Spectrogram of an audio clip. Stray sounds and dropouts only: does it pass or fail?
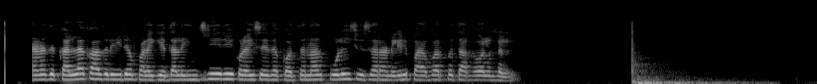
fail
